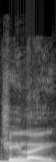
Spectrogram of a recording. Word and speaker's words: Chile: full of themselves, when it turns out that Chile is closer to the pronunciation that you would hear in Chile.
